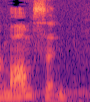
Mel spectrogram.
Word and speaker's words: Momsen: She was a little girl, and that's Taylor Momsen. I'm probably saying her last name wrong, but dang. – I think you're saying it right.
